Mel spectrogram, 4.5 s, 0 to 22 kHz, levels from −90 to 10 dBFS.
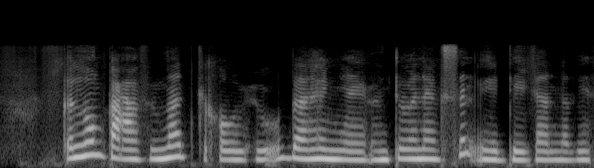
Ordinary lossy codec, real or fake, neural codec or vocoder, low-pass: none; fake; codec, 16 kHz, 1 kbps, FreqCodec, larger model; 7.2 kHz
